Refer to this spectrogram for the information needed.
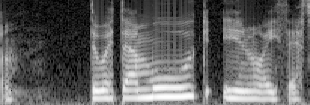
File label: "mwg", Welsh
